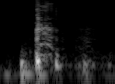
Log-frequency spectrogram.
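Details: Single short, loud cough with a brief throaty lead-in and a fading breath after, from a young male K-pop singer with a cold, during a livestream.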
